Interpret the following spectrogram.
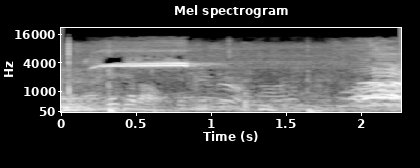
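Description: A referee's whistle is blown once: a single short, high, steady blast lasting under a second, over nearby spectators talking.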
